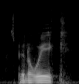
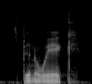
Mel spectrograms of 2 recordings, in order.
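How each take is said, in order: First: Loud, exasperated sigh of a line. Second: Said in the usual way. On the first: Real, not acted. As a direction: stress week, fed up. Exasperated remark, then repeated.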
